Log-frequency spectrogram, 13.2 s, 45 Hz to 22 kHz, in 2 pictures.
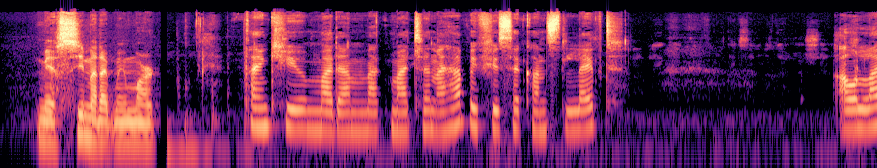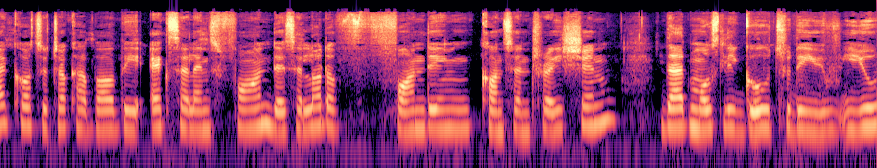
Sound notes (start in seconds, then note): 8.4 speaking French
